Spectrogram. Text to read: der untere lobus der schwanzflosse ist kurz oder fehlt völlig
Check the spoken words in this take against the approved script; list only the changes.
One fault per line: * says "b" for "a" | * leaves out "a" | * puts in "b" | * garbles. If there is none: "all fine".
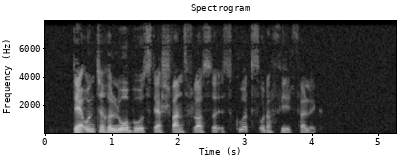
all fine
